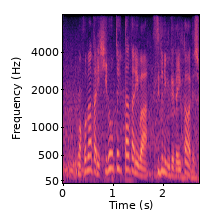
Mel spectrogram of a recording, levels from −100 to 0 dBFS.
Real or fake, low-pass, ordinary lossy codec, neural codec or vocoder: fake; none; none; codec, 16 kHz, 2 kbps, X-Codec, HuBERT features, trained on general audio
